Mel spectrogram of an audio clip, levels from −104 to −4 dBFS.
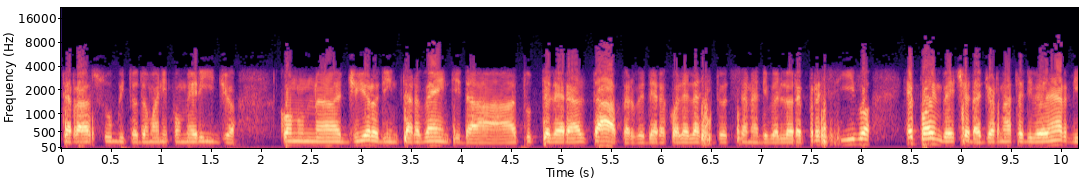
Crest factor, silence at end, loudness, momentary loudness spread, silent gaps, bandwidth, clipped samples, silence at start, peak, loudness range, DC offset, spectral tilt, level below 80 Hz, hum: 12 dB; 0 s; -13 LUFS; 9 LU; none; 8.2 kHz; under 0.1%; 0 s; 0 dBFS; 3 LU; under 0.1%; -6.5 dB/octave; -48 dBFS; none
